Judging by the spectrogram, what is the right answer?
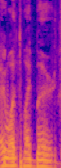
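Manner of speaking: put-on speech in a Russian accent. Naming the impression from Iron Man Two: Mickey Rourke's Russian accent. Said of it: "the one I was hitting was from, uh, Iron Man Two".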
